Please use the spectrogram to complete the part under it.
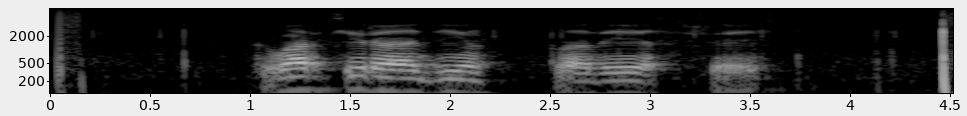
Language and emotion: Russian, neutral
